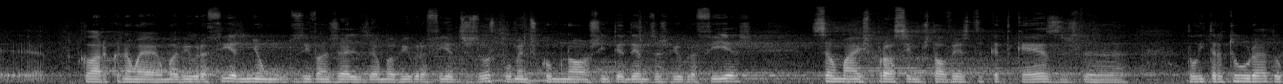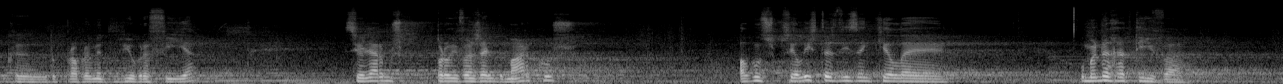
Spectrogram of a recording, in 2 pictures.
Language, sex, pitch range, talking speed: Portuguese, male, 125-150 Hz, 120 wpm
